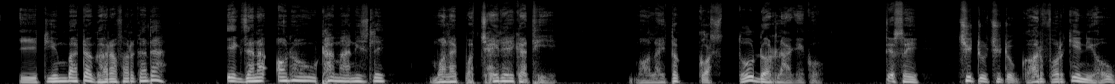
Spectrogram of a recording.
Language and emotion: Nepali, fearful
